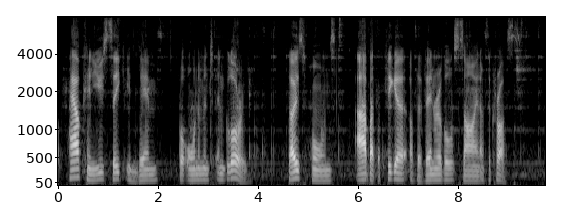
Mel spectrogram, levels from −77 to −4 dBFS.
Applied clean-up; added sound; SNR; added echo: neural separator model SepFormer DNS4.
